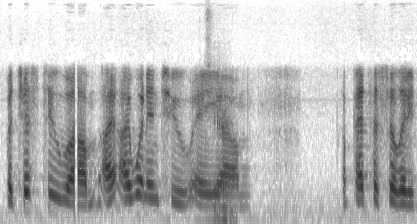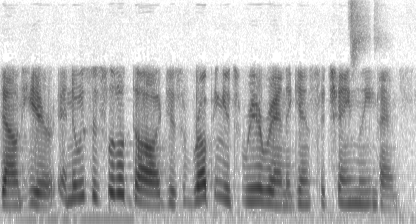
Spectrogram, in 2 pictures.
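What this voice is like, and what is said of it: Boston accent. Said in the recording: “Your accent isn't Florida. ... Yes, I'm a Bostonian.”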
